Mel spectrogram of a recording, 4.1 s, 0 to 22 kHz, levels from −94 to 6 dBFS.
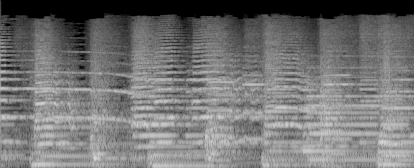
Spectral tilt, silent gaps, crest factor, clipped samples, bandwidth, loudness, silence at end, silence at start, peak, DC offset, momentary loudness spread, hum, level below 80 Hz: -3.5 dB/octave; none; 14 dB; under 0.1%; 15.5 kHz; -14 LUFS; 0 s; 0 s; 0 dBFS; under 0.1%; 4 LU; none; -30 dBFS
